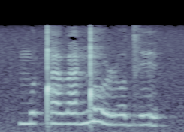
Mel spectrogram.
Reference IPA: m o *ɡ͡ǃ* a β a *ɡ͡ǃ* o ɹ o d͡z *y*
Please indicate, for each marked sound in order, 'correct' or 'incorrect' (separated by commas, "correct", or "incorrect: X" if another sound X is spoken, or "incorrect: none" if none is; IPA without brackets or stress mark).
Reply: incorrect: ǃ, incorrect: ŋ͡ǃ, incorrect: ɪ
